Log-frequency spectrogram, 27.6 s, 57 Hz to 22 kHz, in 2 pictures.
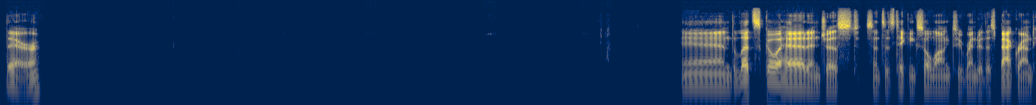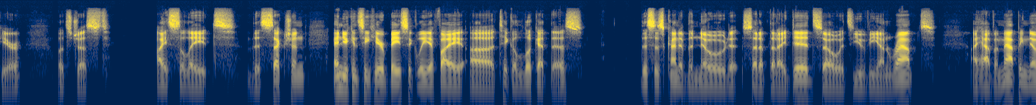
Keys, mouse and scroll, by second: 1.1-1.8 scroll up 6, 3.3-4.5 shift+middle drag, 5.5-8.0 shift+middle drag, 10.5 click, 11.7 shift+click, 13.1 shift+click, 16.5 KP_Divide, 19.1 click, 20.7 middle click, 21.4-22.0 scroll down 10, 22.1 middle click, 22.9 scroll down 2, 23.2-23.8 middle drag, 24.0-24.5 scroll up 9, 24.7 middle click, 25.3 click, 26.2 middle click, 27.0-27.4 drag.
